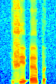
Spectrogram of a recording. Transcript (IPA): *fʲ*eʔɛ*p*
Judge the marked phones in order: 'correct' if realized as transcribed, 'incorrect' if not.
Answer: correct, correct

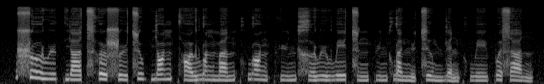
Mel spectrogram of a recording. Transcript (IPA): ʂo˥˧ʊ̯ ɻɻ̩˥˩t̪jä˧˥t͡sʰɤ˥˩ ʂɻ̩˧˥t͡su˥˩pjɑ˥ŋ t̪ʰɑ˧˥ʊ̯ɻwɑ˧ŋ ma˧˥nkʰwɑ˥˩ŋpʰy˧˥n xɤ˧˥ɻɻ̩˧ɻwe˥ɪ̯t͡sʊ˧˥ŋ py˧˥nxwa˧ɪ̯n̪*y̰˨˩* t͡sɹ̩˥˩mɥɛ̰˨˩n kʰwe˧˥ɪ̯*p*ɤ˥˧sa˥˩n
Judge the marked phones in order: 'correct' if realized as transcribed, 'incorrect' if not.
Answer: correct, correct

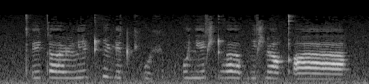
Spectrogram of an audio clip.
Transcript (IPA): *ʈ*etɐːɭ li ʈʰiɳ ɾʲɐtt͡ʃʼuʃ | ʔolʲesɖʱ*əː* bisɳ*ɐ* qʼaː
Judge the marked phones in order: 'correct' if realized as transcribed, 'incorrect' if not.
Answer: incorrect, incorrect, incorrect

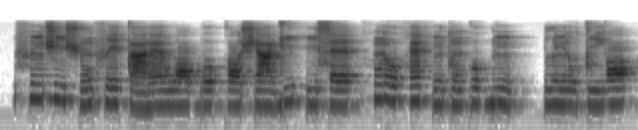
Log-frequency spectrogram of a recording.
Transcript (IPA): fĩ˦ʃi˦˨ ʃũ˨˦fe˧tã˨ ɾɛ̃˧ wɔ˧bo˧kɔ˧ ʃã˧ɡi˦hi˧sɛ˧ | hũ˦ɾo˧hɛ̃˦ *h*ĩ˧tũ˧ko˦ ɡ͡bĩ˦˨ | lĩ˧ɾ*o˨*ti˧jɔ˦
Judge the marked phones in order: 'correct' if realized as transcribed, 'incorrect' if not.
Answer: correct, incorrect

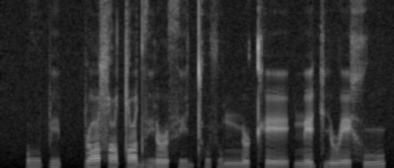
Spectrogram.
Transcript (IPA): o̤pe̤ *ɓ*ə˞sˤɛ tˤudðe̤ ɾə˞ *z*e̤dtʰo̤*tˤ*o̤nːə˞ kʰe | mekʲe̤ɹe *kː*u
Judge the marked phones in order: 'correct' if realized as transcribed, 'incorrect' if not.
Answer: incorrect, incorrect, incorrect, incorrect

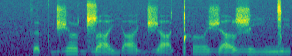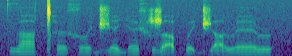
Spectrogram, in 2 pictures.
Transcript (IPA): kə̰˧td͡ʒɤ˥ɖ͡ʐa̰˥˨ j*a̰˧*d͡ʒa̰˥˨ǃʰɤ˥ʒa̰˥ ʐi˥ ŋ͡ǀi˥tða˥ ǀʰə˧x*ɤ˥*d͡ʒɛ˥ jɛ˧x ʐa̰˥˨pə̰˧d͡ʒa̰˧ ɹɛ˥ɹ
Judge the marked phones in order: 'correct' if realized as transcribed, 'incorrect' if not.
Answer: correct, correct

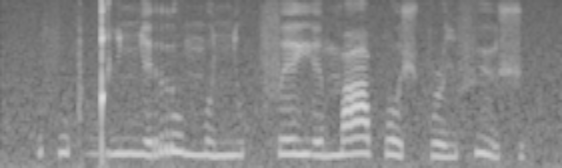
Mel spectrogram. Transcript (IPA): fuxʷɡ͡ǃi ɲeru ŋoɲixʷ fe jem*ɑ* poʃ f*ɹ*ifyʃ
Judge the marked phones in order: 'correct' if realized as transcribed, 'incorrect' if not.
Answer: correct, correct

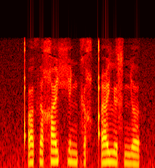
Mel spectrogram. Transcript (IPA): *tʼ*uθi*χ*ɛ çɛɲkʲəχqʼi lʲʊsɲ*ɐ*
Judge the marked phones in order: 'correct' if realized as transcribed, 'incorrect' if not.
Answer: incorrect, correct, incorrect

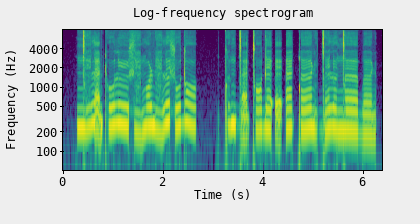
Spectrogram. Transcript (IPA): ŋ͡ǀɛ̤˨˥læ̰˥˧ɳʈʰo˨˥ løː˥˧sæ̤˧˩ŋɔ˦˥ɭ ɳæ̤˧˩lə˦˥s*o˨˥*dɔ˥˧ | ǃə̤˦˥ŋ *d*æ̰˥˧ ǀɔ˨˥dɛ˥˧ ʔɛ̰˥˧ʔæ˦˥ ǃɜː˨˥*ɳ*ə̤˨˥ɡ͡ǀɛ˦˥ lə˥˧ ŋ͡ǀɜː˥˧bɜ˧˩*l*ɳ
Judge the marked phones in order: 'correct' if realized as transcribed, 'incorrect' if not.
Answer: correct, incorrect, correct, incorrect

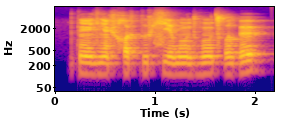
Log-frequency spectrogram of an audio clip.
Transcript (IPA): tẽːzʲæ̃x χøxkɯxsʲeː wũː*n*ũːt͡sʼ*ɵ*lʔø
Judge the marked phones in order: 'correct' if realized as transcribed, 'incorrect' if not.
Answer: incorrect, incorrect

